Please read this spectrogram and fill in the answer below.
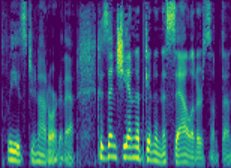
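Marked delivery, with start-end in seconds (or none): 0.0-1.0 mock pleading, lower pitch. Voicing a diner's insides pleading with her about the soup: mock begging. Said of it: "just audibly begging her".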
